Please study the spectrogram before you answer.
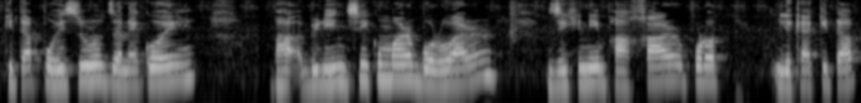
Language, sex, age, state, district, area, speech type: Assamese, female, 60+, Assam, Jorhat, urban, spontaneous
